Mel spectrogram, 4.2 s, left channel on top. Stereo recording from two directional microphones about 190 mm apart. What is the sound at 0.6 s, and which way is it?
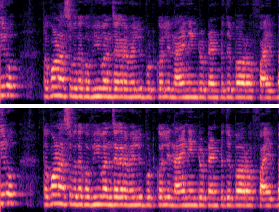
Speech, 40° right (ahead or behind).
